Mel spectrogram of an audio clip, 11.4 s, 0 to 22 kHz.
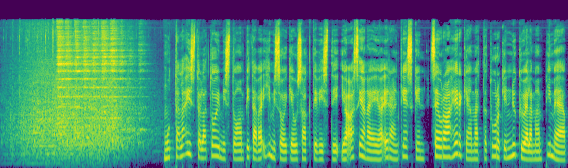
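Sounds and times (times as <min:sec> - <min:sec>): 
tram in Istanbul rumbling past along its old route: 0:00.0 - 0:04.2
faint tram rail squeal: 0:00.5 - 0:03.2
speech: 0:03.3 - 0:11.3.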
